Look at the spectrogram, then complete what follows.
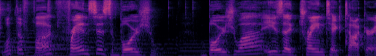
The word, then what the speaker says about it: Francis Bourgeois: No, wait, why did I say Francois? His name's Francis. What the fuck? Francis Bourgeois.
